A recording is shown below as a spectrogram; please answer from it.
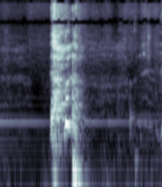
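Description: A young woman's hard burst of coughing about a second in, a few quick coughs close together, acted as the first sign of a pill overdose. A soft held note of background music runs underneath.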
